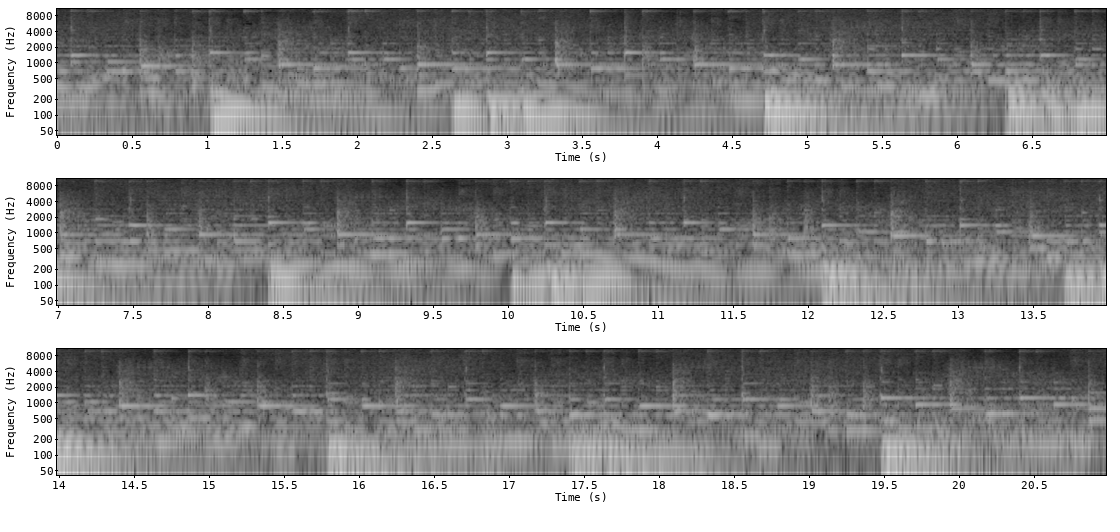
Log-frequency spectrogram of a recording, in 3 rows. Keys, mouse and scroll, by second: 1.2-5.8 drag, 5.8-8.8 shift+drag, 8.8 shift+scroll down 1, 9.2 middle click, 10.6 click, 12.5 scroll down 1, 13.9-15.7 typing, 17.0-17.8 typing, 18.8 click, 19.6 Tab, 20.1-20.6 scroll down 1, 20.6 click.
